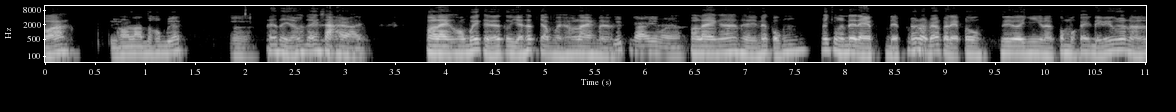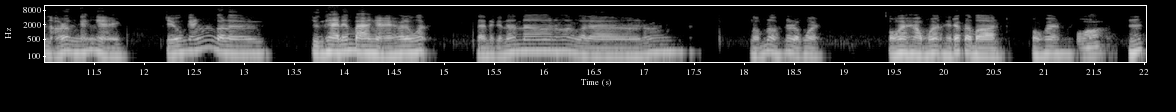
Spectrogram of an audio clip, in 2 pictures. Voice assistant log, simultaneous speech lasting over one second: none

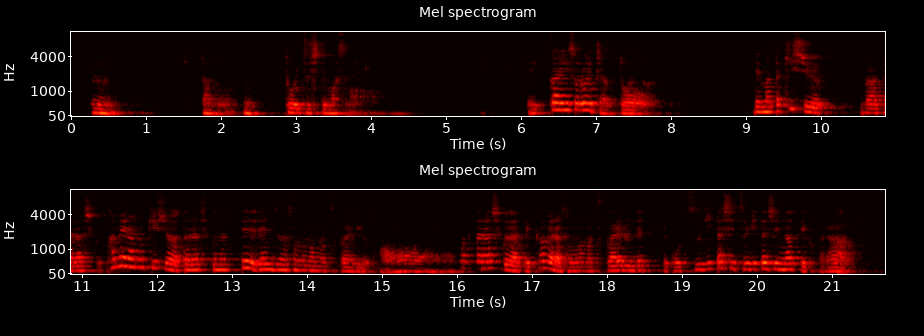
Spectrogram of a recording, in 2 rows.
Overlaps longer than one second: none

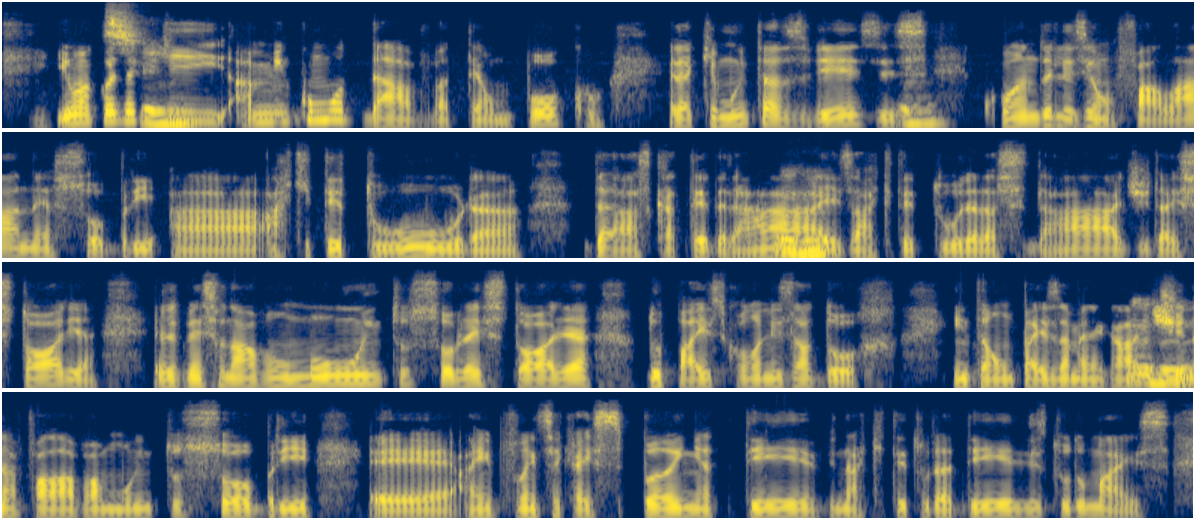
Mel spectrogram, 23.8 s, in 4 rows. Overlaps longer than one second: none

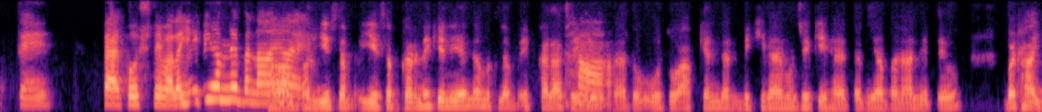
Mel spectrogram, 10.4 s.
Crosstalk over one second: none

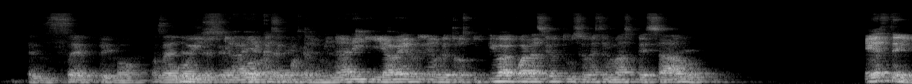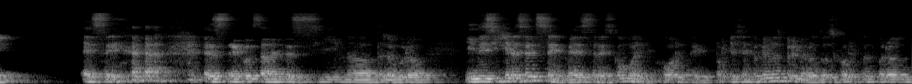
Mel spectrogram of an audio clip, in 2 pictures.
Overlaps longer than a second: present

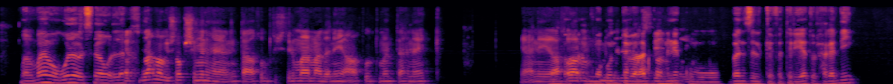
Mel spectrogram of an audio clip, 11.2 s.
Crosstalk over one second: present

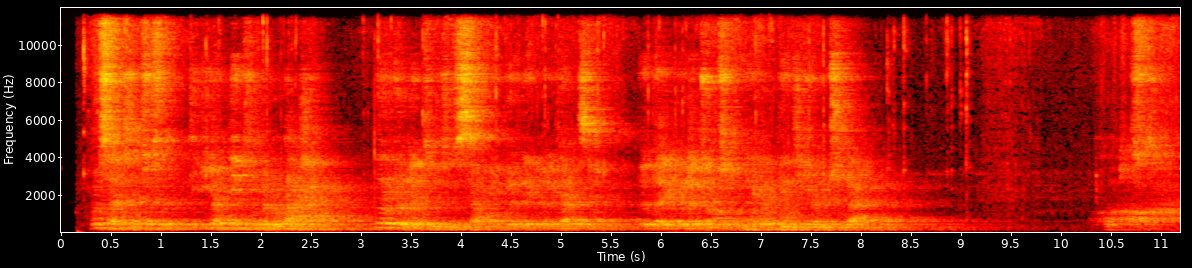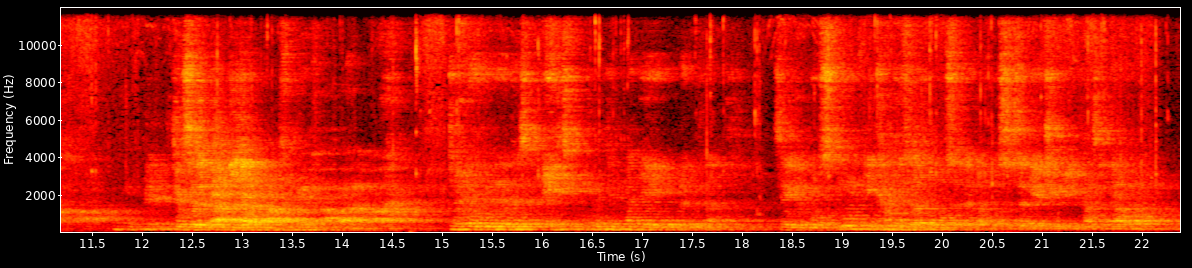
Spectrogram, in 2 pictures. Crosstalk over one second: none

